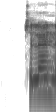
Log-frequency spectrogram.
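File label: "celana", Malay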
